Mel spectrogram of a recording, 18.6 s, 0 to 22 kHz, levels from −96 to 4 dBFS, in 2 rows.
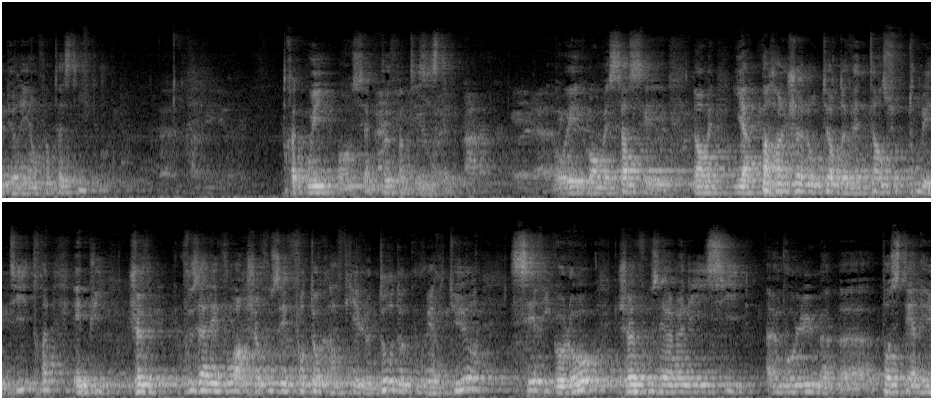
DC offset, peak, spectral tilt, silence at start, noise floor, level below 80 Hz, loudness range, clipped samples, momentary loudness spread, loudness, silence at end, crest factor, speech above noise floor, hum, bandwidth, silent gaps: under 0.1%; -8 dBFS; -6.5 dB/octave; 0 s; -56 dBFS; -60 dBFS; 7 LU; under 0.1%; 12 LU; -28 LUFS; 0 s; 20 dB; 29 dB; none; 11.5 kHz; none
